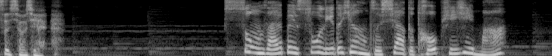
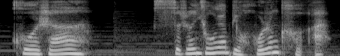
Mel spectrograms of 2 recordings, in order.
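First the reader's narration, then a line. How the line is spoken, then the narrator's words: Sighing. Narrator (Chinese): 苏黎……叹了句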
